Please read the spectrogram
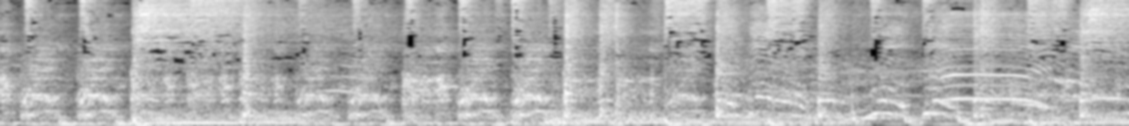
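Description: Live band music played loud: a steady drum beat, deep bass and keyboard, with a voice singing over it.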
